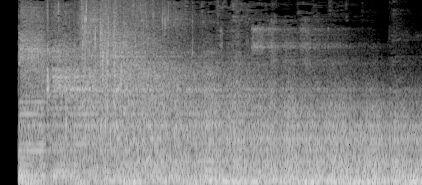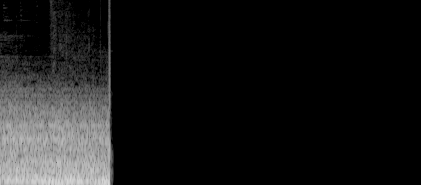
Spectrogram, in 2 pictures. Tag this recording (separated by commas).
Music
